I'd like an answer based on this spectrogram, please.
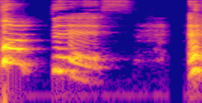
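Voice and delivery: mock exasperated, frustrated yell, pitched high. Retelling how she got frustrated while studying and yelled: imitating someone yelling. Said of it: "just yells".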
